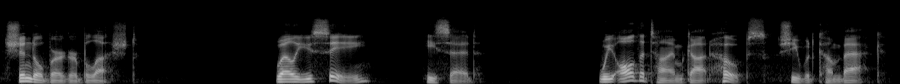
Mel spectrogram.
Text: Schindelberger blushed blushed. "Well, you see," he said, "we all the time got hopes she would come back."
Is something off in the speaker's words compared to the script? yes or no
yes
